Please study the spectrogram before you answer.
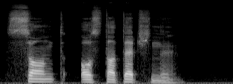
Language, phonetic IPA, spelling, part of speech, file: Polish, [ˈsɔ̃nt ˌɔstaˈtɛt͡ʃnɨ], Sąd Ostateczny, noun, Pl-Sąd Ostateczny.ogg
